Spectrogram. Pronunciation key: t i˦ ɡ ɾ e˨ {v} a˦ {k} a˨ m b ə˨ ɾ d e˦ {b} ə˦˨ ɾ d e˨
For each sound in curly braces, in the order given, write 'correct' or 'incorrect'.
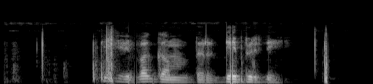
correct, incorrect: ɡ, correct

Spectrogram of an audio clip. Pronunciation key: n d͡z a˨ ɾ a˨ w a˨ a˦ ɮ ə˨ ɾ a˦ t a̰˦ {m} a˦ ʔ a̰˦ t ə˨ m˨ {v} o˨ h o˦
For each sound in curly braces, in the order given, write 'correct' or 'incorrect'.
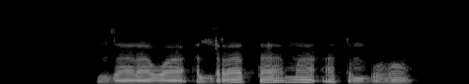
correct, incorrect: b

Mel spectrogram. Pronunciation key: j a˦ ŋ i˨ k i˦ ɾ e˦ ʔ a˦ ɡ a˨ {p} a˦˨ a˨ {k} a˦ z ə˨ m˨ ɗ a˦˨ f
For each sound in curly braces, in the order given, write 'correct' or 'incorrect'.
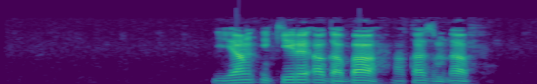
incorrect: b, correct

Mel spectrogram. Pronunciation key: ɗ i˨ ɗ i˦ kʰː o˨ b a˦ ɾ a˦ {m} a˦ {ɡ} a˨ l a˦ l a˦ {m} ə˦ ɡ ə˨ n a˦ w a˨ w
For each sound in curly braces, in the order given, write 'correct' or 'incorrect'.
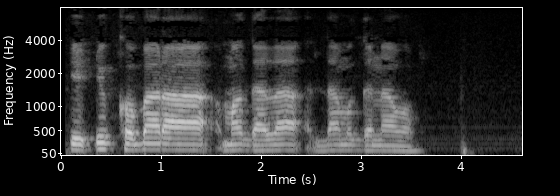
correct, correct, correct

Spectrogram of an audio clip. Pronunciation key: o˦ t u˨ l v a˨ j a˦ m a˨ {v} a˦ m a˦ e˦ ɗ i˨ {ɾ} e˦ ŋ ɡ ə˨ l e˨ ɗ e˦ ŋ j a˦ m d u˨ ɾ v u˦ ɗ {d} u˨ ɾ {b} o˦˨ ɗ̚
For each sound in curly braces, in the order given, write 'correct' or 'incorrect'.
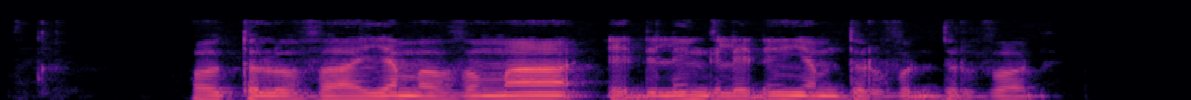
correct, incorrect: l, correct, incorrect: v

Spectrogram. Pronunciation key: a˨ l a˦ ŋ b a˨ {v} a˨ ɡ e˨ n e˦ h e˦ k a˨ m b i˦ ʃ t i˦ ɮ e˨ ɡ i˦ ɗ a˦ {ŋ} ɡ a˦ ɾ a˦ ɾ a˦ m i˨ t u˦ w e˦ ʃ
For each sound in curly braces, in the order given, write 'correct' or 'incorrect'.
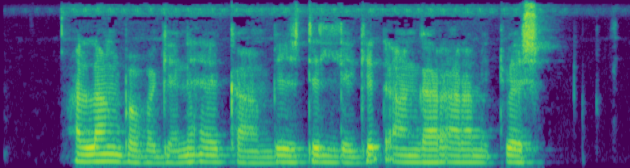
correct, correct

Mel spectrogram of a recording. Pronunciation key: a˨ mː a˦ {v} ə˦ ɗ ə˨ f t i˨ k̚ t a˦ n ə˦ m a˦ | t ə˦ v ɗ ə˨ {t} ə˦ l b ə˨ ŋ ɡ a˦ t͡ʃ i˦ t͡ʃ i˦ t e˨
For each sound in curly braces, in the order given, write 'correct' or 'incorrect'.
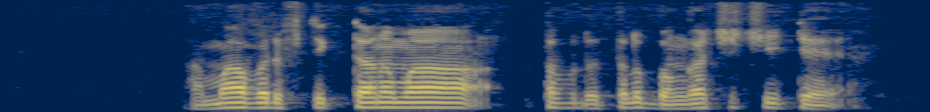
correct, correct

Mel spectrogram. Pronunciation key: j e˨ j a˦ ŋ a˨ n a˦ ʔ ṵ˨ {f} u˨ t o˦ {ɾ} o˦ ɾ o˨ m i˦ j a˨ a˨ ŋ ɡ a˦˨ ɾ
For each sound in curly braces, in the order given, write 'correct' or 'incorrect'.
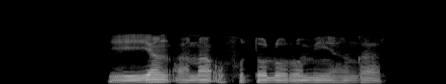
correct, incorrect: l

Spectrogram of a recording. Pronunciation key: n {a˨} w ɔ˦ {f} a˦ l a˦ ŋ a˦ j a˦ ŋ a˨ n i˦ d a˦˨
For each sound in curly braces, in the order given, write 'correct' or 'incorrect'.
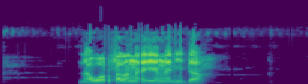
correct, correct

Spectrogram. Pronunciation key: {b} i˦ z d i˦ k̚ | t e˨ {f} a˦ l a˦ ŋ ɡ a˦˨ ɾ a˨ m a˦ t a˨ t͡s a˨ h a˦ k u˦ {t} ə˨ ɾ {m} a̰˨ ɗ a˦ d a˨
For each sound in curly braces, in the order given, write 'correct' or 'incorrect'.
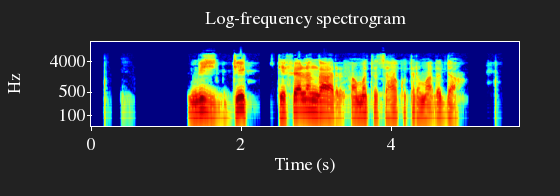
incorrect: m, correct, correct, correct

